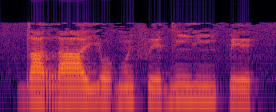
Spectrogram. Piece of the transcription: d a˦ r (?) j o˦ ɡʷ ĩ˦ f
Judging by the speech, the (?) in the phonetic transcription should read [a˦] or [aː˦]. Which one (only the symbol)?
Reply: aː˦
